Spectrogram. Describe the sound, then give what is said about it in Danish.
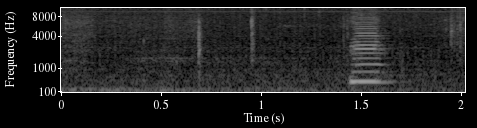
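A single short car horn honk sounds in front of a house to signal the person inside, a brief bright toot over the low rumble of an idling vehicle. “Lige dyt lidt af ham.”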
